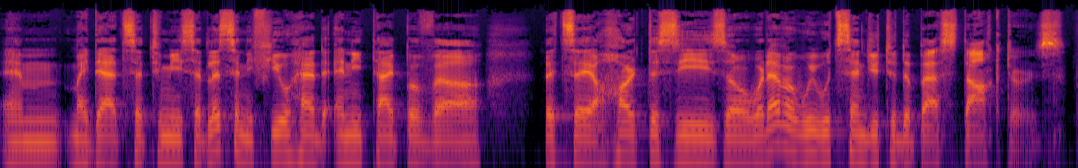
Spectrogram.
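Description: A man from Israel, a guest in an interview, telling his life story earnestly and haltingly with many pauses and fillers. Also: fairly low pitch, fairly even intonation, a bit bright.

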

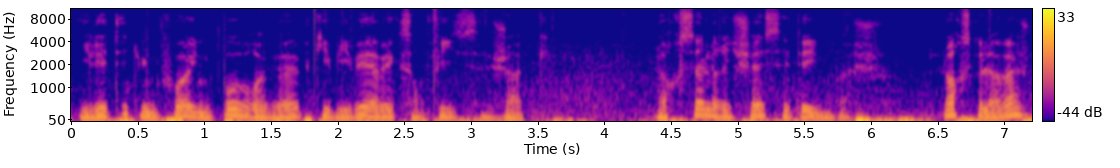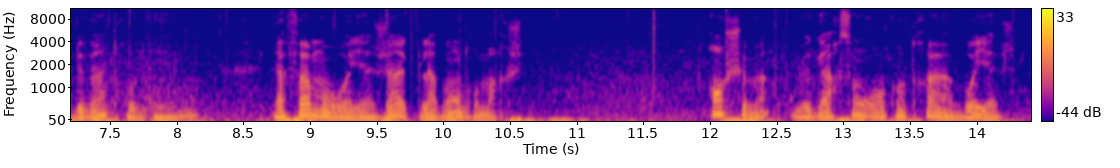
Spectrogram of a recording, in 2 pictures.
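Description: A man narrating a fairy tale in a steady, even reading. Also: mid-range voice, measured pace, slight background noise. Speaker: storyteller. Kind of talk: scripted storybook narration.

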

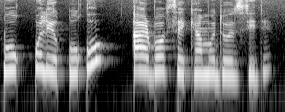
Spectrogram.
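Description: A woman voicing a clever, boastful male rooster who crows loudly in a storybook tale for children. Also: high-pitched, fairly even intonation. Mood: crowing, boastful. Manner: loud crowing sing-song.

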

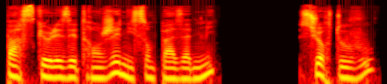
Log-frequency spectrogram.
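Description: A woman voicing a tall thin man who speaks calmly and patiently, explaining things as if he knows them well. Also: a bass voice, measured pace, no echo, clean studio sound, exaggerated voice. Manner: calm, knowing, patient. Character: tall thin calm man in a blue shirt.

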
